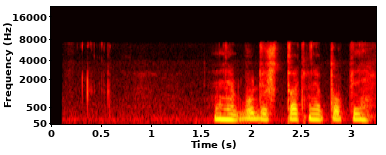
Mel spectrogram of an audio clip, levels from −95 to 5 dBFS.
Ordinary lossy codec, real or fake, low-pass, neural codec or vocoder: none; real; 7.2 kHz; none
